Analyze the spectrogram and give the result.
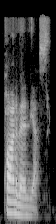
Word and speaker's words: Ponaman: We were just going over that pronunciation. Ponaman, correct? – Ponaman, yes.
